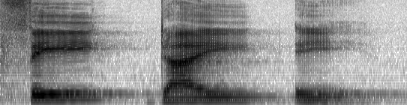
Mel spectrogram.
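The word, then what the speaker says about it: fidei: get you all to pronounce the college motto correctly Signum feed Signum dropping the U I'm happy enough to put up with Signum never signam but Signum is fine but Fe day it is a three syllable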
